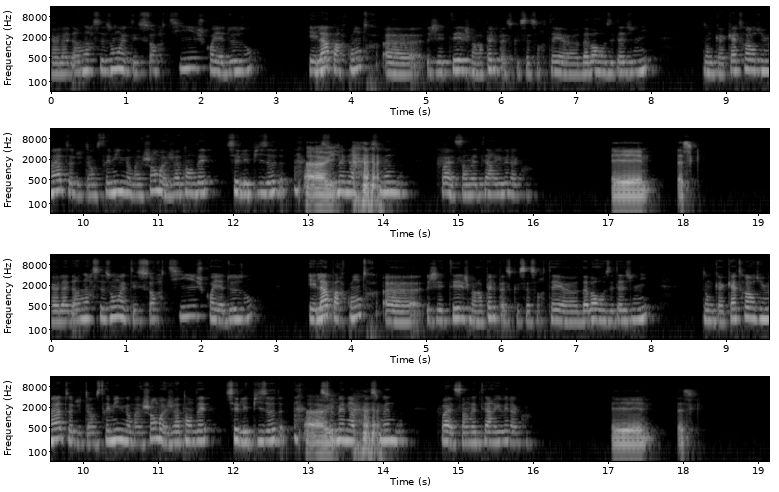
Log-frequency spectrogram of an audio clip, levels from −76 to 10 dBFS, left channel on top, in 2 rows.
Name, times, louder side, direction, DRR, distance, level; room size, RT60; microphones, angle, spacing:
voice 1, 0.0-2.7 3.4-8.0 8.7-14.3 14.8-16.0, right 2 dB, 65° right, 2.0 m, -30 dB
voice 2, 12.9-14.0 17.0-17.5 17.9-18.2, left 3 dB, 75° left, 1.3 m, -25 dB
13.0 x 6.9 x 7.3 m
head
